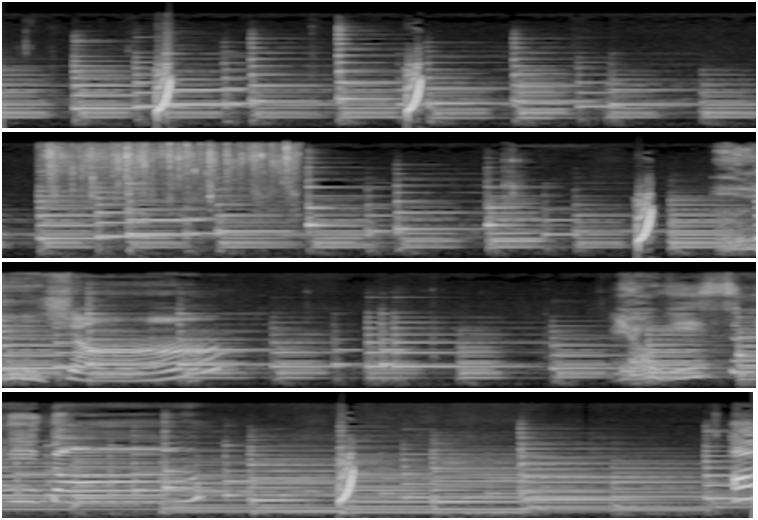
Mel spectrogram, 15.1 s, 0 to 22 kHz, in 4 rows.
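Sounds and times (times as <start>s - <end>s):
cheerful children's music: 6.2s - 13.4s.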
